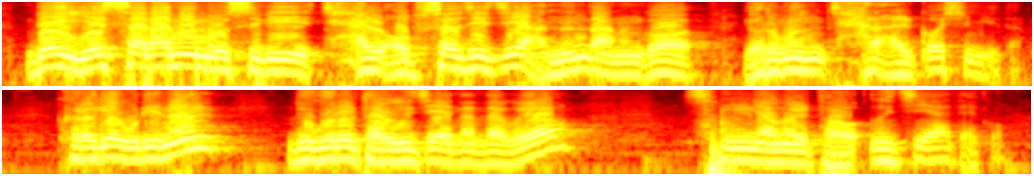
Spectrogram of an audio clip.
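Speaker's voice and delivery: usual speaking voice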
